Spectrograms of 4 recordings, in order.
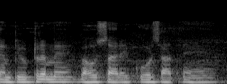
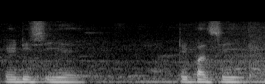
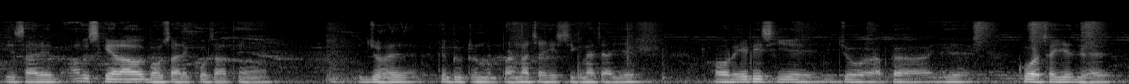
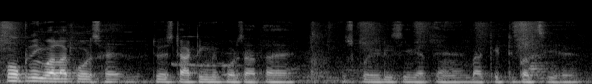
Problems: none marked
